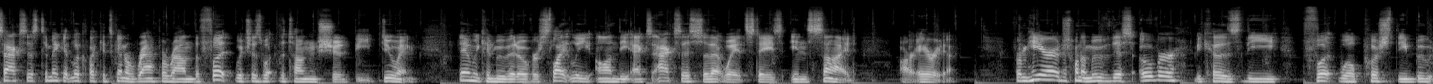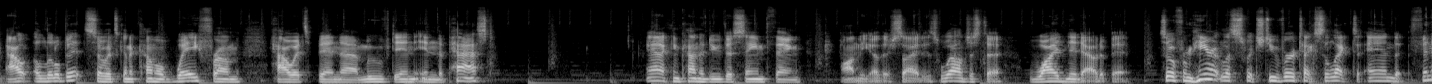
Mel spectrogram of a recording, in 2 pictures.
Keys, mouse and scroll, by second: 2.1-4.5 middle drag, 4.5 g, 6.7-9.2 middle drag, 9.2 click, 9.5-10.2 middle drag, 10.2 g, 11.9-21.4 middle drag, 21.4 click, 21.8-22.4 middle drag, 22.4 g, 24.0-25.8 middle drag, 25.8 1, 27.4 click, 28.0 shift+click, 28.5 shift+click.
